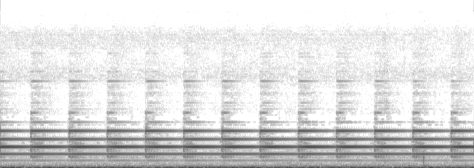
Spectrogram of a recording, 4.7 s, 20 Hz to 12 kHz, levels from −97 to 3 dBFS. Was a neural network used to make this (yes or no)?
no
